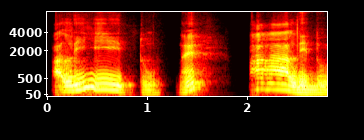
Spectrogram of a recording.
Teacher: Palito, veja que não tem acento, mas a tônica é no li. Então vai se estender, né, na hora que você chama.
